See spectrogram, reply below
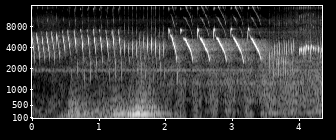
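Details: Canary singing to stimulate untrained young canaries: a rapid high trill of even notes, then a series of clear descending whistled slurs, and a brief buzzy phrase near the end.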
